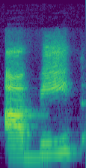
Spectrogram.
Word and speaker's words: habitent: Tes grands-parents habitent à la campagne. So your grandparents live in the countryside. Tes grands-parents habitent. Okay. So ENT, again, we all know we are not going to pronounce ENT.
